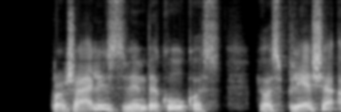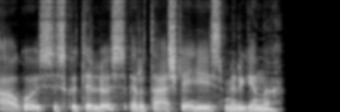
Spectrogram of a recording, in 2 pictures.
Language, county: Lithuanian, Kaunas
